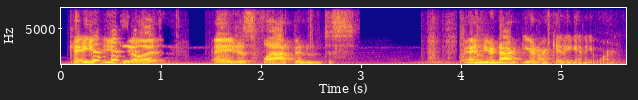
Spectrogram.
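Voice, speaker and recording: A man narrating a tabletop game casually as game master, halting and thinking aloud as he goes. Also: mid-range voice, animated, music in the background.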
